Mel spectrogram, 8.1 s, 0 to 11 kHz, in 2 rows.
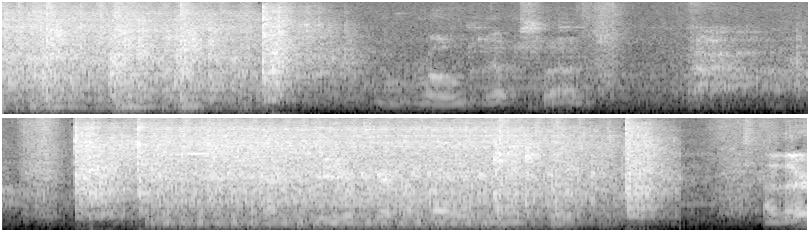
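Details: Honda Fourtrax 300 ATV that sat outdoors for years, not cranked since; first start attempt on fresh gas after priming: uneven cranking bursts that catch and fade, then irregular stumbling run. Hard starting and rough running; fuel delivery suspected.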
